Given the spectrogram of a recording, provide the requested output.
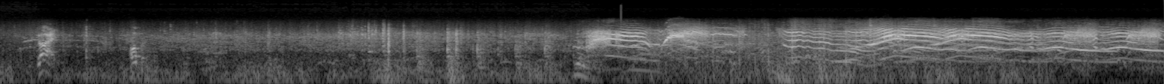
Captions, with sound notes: Guard, open it. (children crying)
